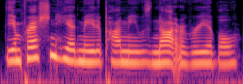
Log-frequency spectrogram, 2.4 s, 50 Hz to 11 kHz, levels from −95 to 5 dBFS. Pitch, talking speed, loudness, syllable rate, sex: 210 Hz, 245 wpm, -17 LUFS, 6.5 syllables/s, female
